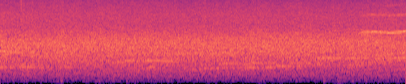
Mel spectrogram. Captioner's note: cheering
